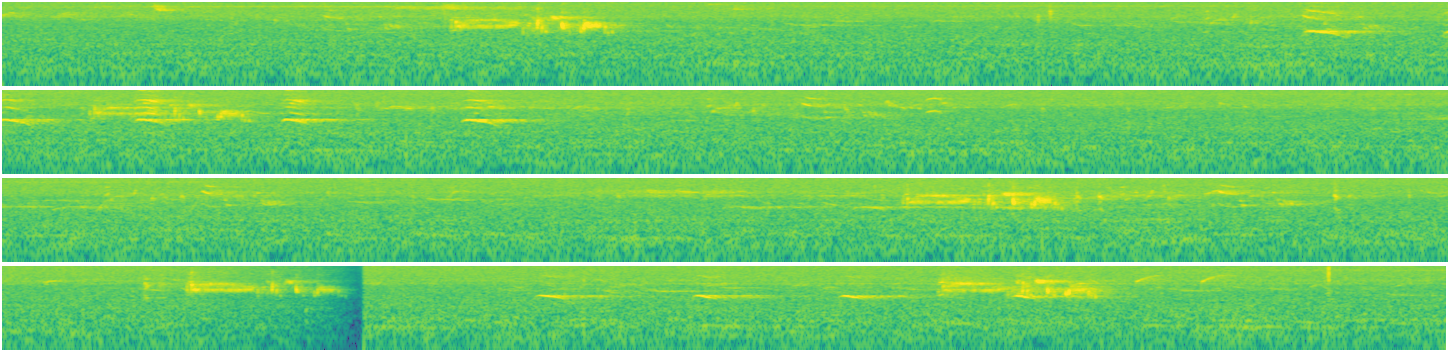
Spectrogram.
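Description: Wild birds singing over a steady outdoor hiss. One bird repeats a quick run of short descending notes, about five in a row, and the run comes again near the end. Other chirps are scattered through. The sound cuts out for an instant about two-thirds of the way through.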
